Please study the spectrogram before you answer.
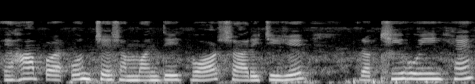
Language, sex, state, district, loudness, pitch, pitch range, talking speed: Hindi, male, Haryana, Jhajjar, -13 LUFS, 220 Hz, 200-255 Hz, 140 wpm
